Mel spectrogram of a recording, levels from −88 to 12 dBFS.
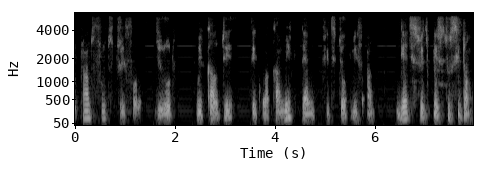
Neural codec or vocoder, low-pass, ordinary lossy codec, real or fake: vocoder, 22.05 kHz, 80 mel bands, HiFi-GAN; 5.4 kHz; none; fake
